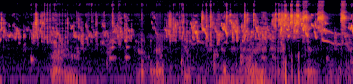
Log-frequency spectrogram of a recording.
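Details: Budgerigar colony chirping: rapid, irregular ticking chatter building to a dense, loud cluster of scratchy chirps and a short descending whistle near the end.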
